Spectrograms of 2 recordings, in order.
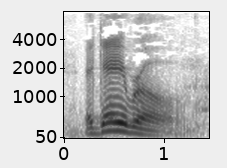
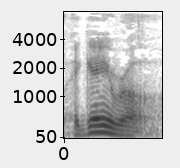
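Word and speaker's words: egeirō: Agero. E-G-E-I-R, long O, agero. Just a couple of things on this verb agero.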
